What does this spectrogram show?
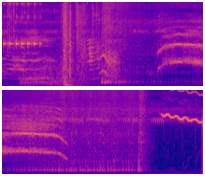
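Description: Cartoon sound effects: a sharp bonk about a second in, squeaky high-pitched cartoon cries, then a wobbling whistle sliding down in pitch near the end.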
